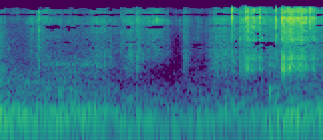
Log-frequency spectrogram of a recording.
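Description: A thin plastic packet of nail rhinestones being handled, rustling softly and crinkling more sharply near the end.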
